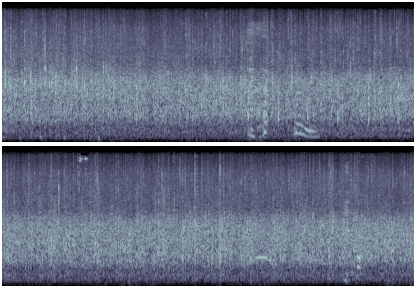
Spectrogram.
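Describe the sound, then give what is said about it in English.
Sustained, steady applause from a large full-house audience, a dense wash of clapping at an even loudness for about ten seconds, with faint voices briefly audible in the mix. “That applause is probably more than I've ever had at the end of a play.”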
